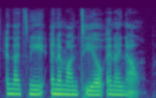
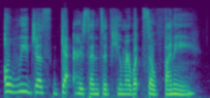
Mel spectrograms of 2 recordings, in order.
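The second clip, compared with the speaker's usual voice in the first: usual speaking voice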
